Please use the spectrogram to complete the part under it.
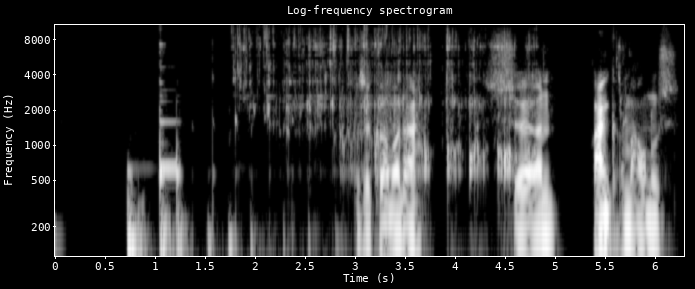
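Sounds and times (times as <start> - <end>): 
wine glass clinking: 0.8 - 2.6
wine being poured into a glass: 1.7 - 5.9
speech: 3.0 - 3.8, 4.6 - 6.2.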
